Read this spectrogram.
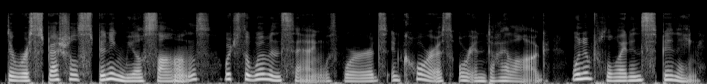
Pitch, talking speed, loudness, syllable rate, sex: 185 Hz, 180 wpm, -18 LUFS, 4.7 syllables/s, female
